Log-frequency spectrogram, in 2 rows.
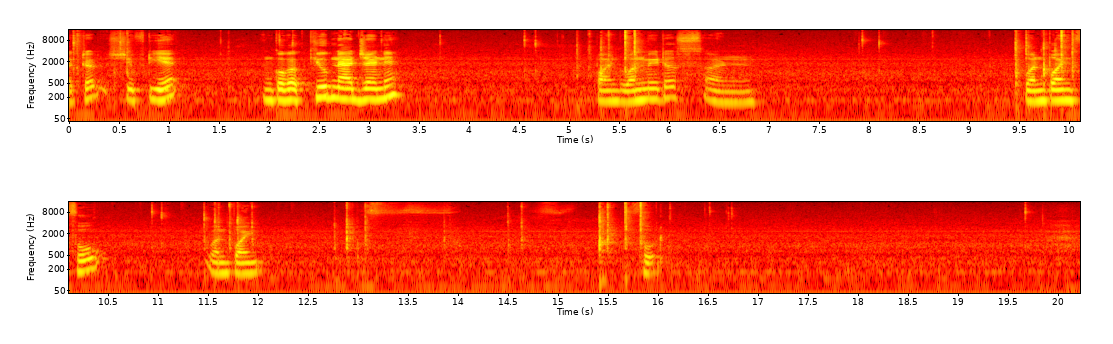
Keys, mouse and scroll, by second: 0.4 shift+a, 2.8-3.4 scroll up 3, 3.1 middle click, 4.5 click, 7.9 click, 10.9 click, 16.4 scroll down 1, 16.5 middle click, 19.6 click.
